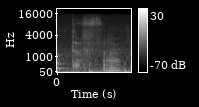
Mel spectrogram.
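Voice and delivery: stunned whisper; hushed what the fuck; whispered disbelief. Retold or imitated. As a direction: mouth it in shock. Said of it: "I was like".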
